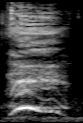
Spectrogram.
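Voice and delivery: loud startled gasp, pitched high; a sudden high gasp; sharp gasp. Retold or imitated. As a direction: gasp as if choked. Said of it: "All you hear is".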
